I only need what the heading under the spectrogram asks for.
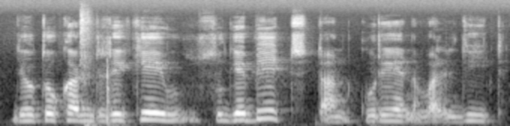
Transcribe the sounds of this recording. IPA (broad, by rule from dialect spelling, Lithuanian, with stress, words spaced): dʲeːlˠ ˈtoː kɐt rʲɛɪˈkʲeːjoː sʊɡʲɛˈbʲeːtʲ ˈtɐn kʊˈrʲeːnɐ ʋɐlʲˈdʲiːtʲ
